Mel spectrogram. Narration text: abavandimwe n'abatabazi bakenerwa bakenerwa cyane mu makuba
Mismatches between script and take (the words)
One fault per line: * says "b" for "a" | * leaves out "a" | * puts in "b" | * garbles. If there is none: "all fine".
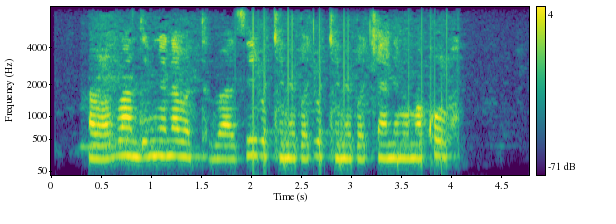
all fine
